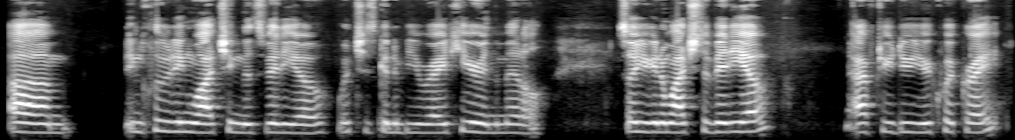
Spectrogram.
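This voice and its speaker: A young woman teacher at home giving a casual, rambling lesson to her students. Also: fairly high pitch. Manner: chatty, rambling, friendly.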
